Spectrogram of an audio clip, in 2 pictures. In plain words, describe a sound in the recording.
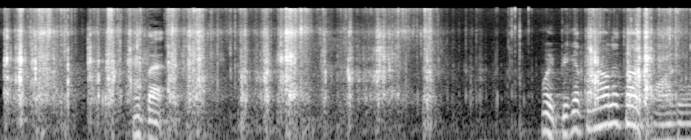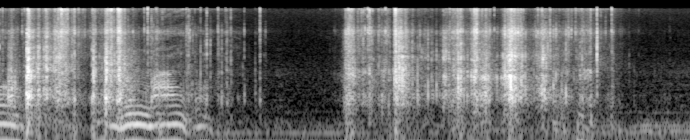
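Wet pebbles clatter and scrape as a hand stirs them.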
